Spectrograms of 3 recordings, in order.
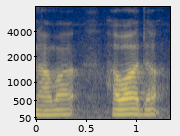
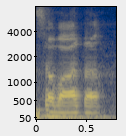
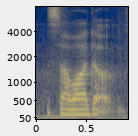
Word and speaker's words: Sawada: The character, I mean Captain Hawada. That's how we pronounce his name. Sawada. Sawada. Okay. Oh yeah, I said an H instead of an S.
